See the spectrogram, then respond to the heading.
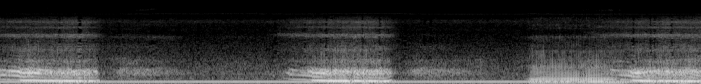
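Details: Two girls in a snoring competition: loud, rough snores about every three seconds over a steady low hum, with overlapping snores from more than one sleeper.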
